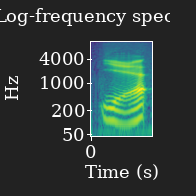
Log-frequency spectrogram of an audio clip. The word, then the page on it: ye: 3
